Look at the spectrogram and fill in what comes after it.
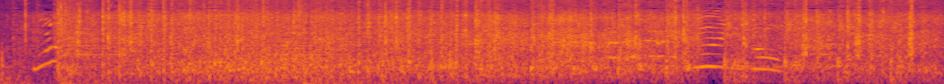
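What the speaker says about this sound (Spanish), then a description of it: "Los sonidos de los disparos captados en este video" Rapid bursts of gunfire crackle amid loud, chaotic background noise, with a few whistling sounds cutting through near the end.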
